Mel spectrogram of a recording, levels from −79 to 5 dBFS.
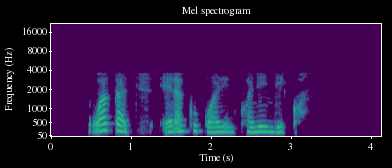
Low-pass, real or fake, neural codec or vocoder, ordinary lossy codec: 3.6 kHz; real; none; Opus, 64 kbps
